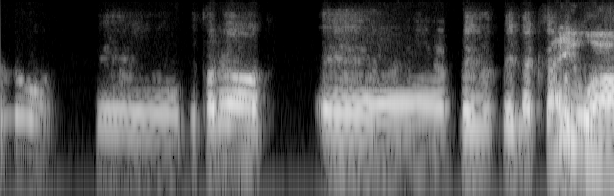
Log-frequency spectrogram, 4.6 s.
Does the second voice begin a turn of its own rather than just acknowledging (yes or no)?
yes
